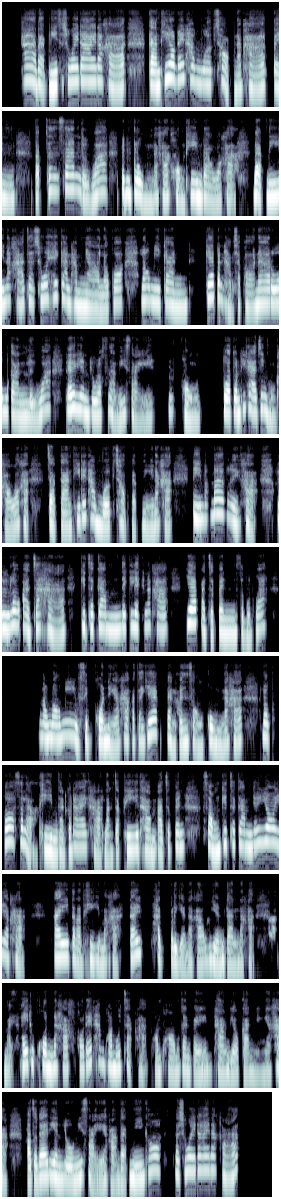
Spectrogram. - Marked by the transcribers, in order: unintelligible speech
- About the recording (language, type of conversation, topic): Thai, advice, เริ่มงานใหม่แล้วกลัวปรับตัวไม่ทัน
